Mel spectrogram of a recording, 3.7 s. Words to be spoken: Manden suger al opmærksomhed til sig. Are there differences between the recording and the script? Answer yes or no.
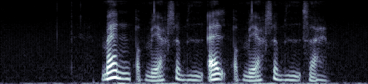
yes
